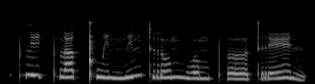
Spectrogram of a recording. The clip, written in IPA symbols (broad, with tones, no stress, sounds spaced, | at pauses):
pʰ l i˥˩ ʔ pʰ l a˦˥ t̚ kʰ w i˧ n m i˥˩ n t r o˥˩ m w o˧ m pʰ ɤː˧ t r e˥˩ n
